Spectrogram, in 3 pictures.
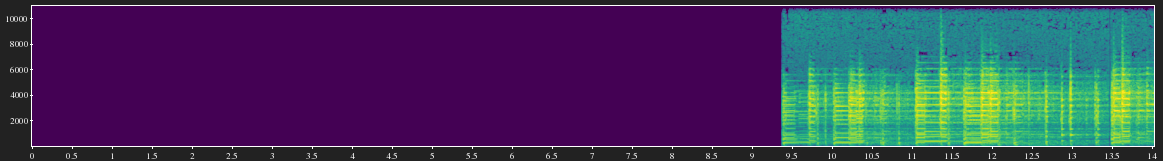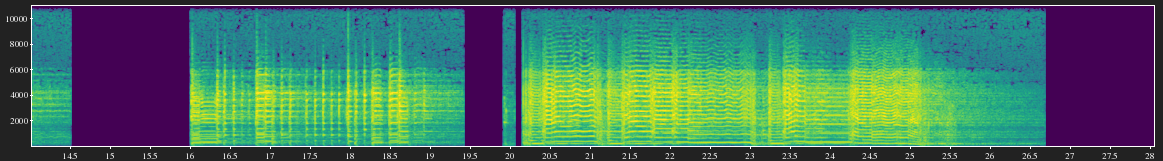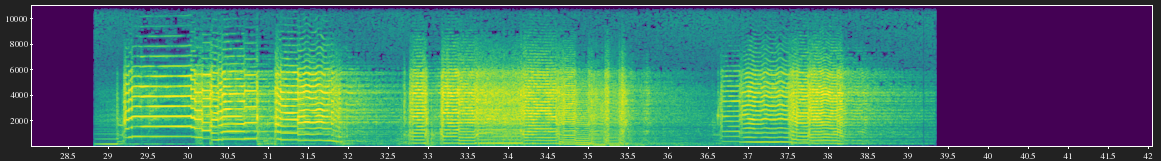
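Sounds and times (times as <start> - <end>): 
electric guitar lead multitrack: 9.4 - 14.5, 16.0 - 19.4, 20.0 - 26.7, 28.9 - 39.4.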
